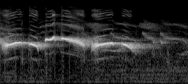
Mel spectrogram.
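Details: Captive Chinese hwamei singing a short run of loud, clear whistled phrases that slide up and down in a rich, warbling line before fading out.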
